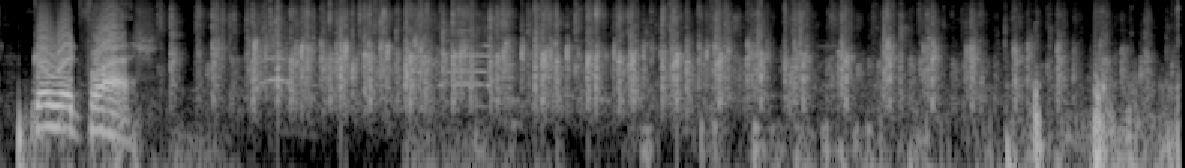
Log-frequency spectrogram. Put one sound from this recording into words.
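A crowd applauds and cheers in a room.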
